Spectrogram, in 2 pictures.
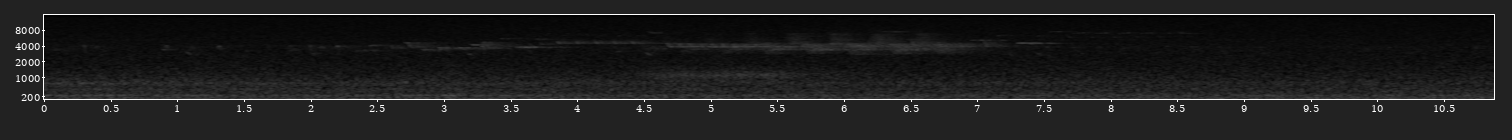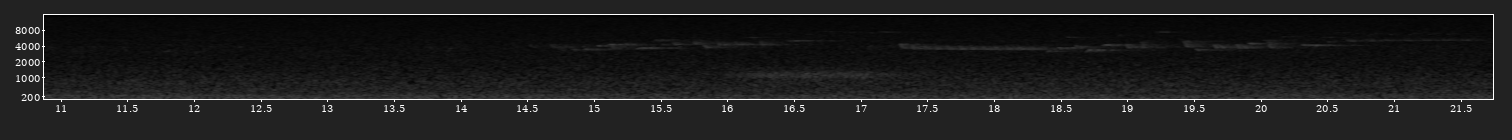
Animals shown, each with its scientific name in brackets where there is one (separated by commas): Ovenbird (Seiurus aurocapilla), Red Crossbill (Loxia curvirostra), Hairy Woodpecker (Dryobates villosus), Winter Wren (Troglodytes hiemalis)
